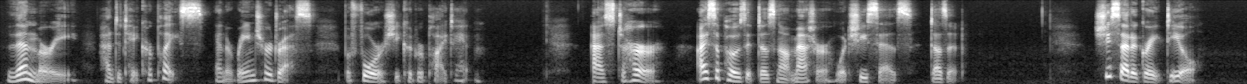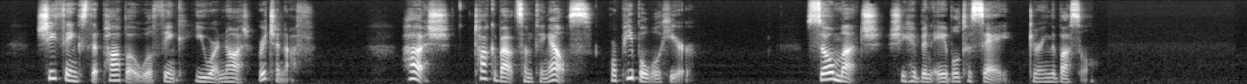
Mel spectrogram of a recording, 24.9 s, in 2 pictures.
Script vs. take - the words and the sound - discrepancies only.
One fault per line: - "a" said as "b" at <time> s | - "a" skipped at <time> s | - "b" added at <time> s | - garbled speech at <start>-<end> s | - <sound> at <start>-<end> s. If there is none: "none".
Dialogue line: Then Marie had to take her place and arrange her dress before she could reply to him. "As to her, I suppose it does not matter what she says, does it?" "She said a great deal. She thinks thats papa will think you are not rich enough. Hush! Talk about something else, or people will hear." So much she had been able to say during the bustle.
- "thats" said as "that" at 13.3 s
